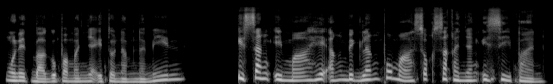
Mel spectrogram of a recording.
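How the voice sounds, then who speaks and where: Woman reading a dramatic love story, voice on the low side, very dry recording. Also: animated, moderate pace, darkish tone, dry recording. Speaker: story narrator.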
